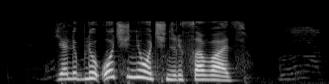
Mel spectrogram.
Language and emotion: Russian, positive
